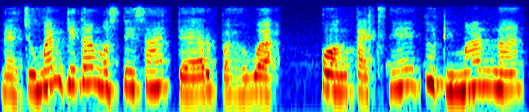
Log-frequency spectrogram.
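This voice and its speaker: A woman's voice: a little high, a little slow. A woman giving patient, explanatory advice as a guest counselor in a live-stream talk. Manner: patient, explanatory, acts out example phrases. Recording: dull lo-fi live-stream audio.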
